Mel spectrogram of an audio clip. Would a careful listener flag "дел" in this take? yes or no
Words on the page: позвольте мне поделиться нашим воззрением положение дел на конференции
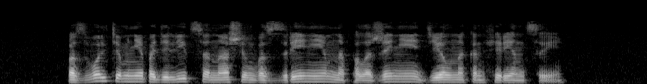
no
